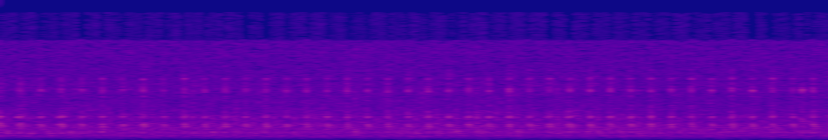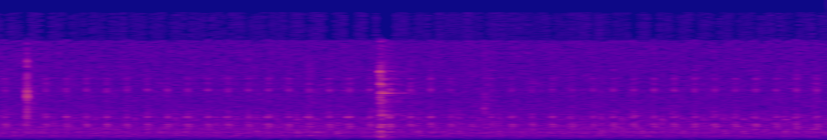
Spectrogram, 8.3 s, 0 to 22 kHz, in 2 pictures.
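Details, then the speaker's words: Lifter gravity-storage machine's small wheel spinning freely at about 590 rpm, unloaded before a magnet light is added: light, even whirring hum at steady pitch, no rubbing or knocking; normal free spin. "like about 590 rpm so that's pretty good"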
